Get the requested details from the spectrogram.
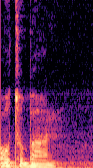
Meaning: motorway (Britain, Ireland, New Zealand), freeway (Australia, Canada, US), highway (parts of the US), expressway (parts of Canada, parts of the US), controlled-access highway
- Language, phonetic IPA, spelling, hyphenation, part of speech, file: German, [ˈʔaʊ̯toˌbaːn], Autobahn, Au‧to‧bahn, noun, De-Autobahn.ogg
